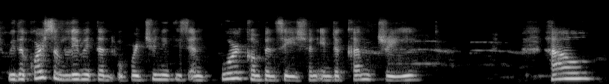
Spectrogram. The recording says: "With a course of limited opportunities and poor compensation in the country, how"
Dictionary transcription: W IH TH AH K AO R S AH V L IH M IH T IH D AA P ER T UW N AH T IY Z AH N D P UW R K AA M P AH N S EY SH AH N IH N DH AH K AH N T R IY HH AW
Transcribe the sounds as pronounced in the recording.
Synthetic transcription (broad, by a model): W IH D AH K AO R S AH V L IH M IH T IH D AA P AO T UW N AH T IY S AH N D P UW R K AA M P AH N S EY SH AH N IH N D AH K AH N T R IY HH AW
